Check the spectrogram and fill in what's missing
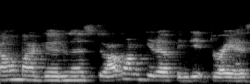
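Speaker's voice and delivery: ordinary talk, nothing marked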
